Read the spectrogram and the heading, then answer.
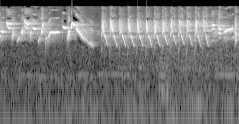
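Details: Song of a wild Algerian European goldfinch recorded at Bouteldja, El Tarf. Bright jumbled twitters and a swooping downward note lead into a long, rapid, metallic trill of evenly repeated notes.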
